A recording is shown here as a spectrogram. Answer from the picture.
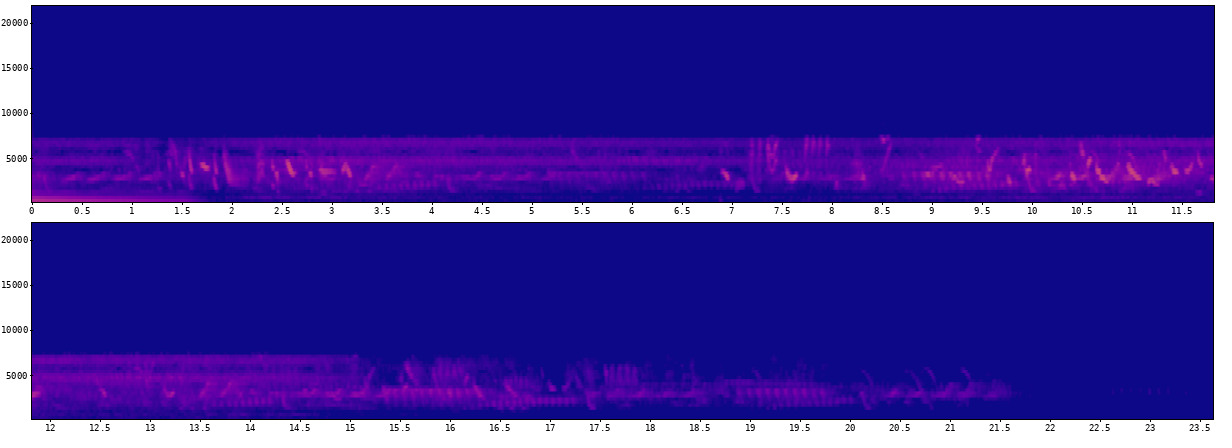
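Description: A few closing music chords fade out in the first two seconds, then faint birds chirp and trill, many short high calls overlapping, dying away near the end.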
